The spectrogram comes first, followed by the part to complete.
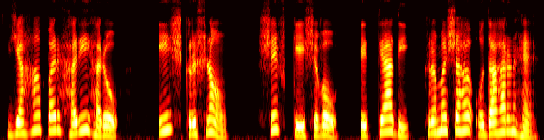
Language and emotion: Hindi, neutral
